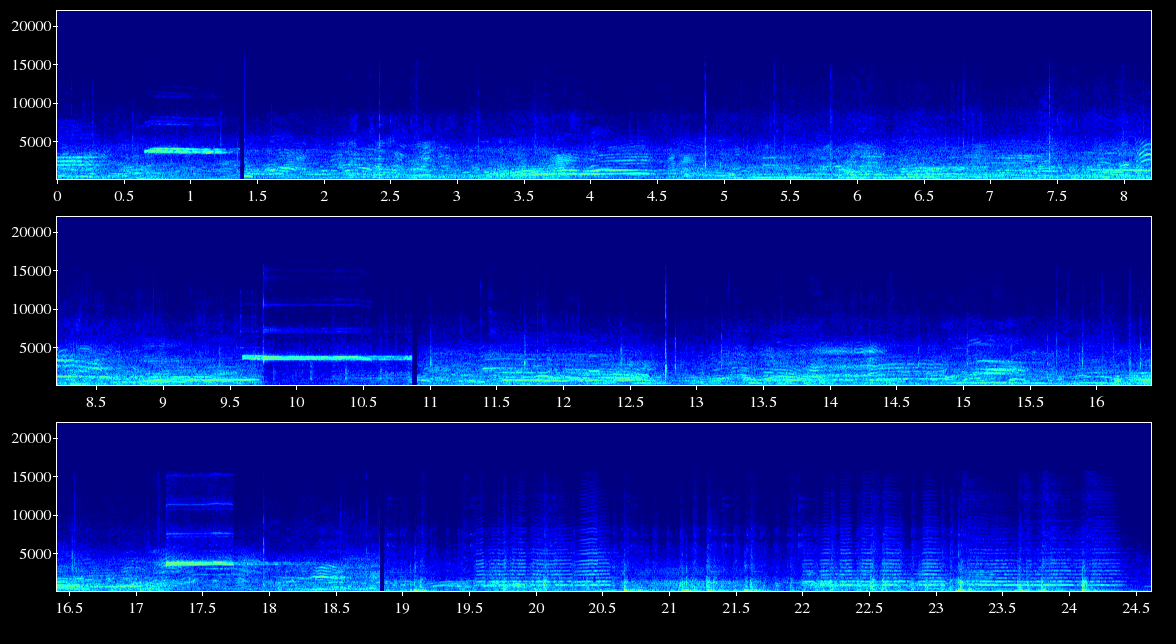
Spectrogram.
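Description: Football crowd noise: many voices shouting and talking over each other, with short shrill referee whistle blasts about a second in, around ten seconds in and around seventeen seconds in. Music with sustained chords joins in the last few seconds.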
